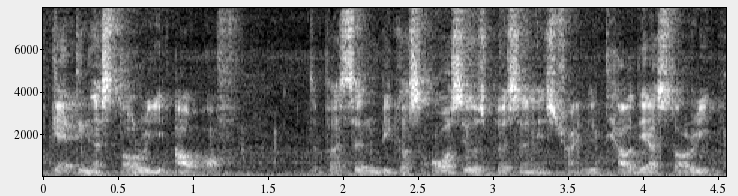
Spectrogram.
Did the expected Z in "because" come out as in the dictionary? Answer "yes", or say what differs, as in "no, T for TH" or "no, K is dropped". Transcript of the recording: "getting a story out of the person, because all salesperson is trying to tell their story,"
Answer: no, S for Z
